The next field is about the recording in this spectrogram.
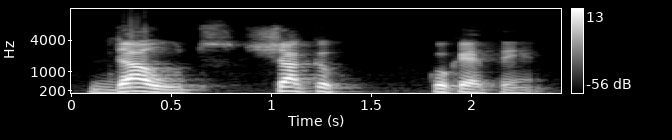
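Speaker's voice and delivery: usual speaking voice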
